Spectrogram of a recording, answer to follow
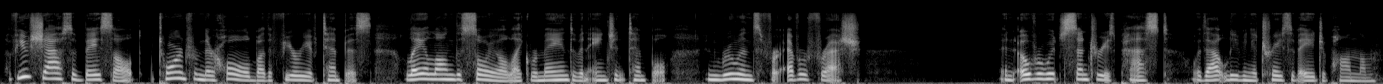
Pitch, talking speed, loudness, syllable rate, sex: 210 Hz, 180 wpm, -19 LUFS, 5.3 syllables/s, female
